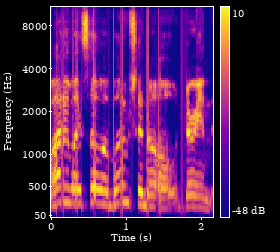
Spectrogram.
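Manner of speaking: high, baffled, confused tone.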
